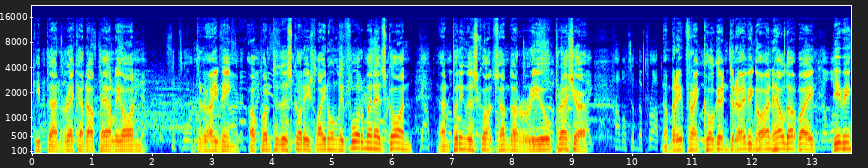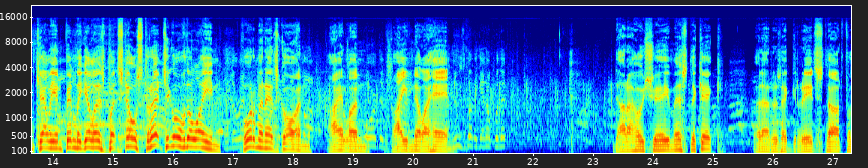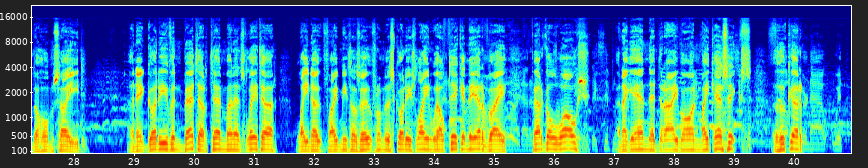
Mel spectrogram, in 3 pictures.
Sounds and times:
Speech: 0.0 - 21.4, 23.4 - 28.2, 28.9 - 40.9.

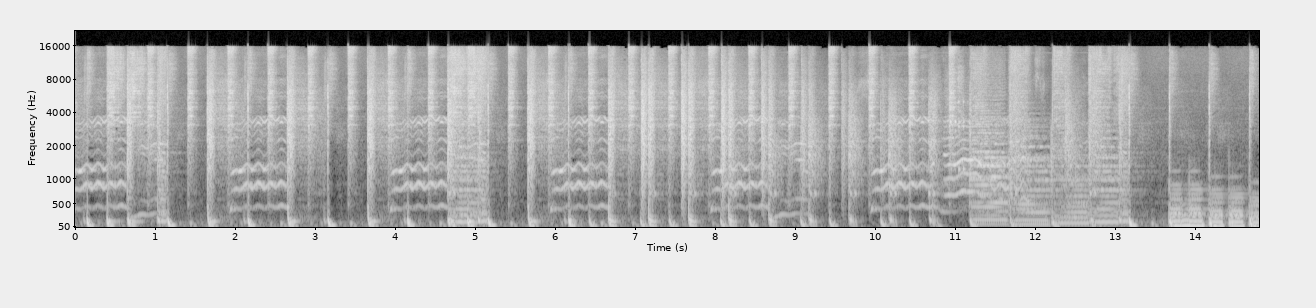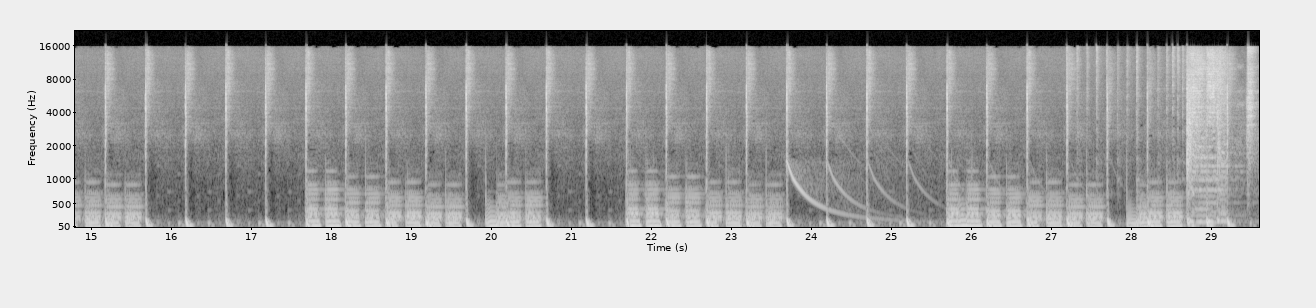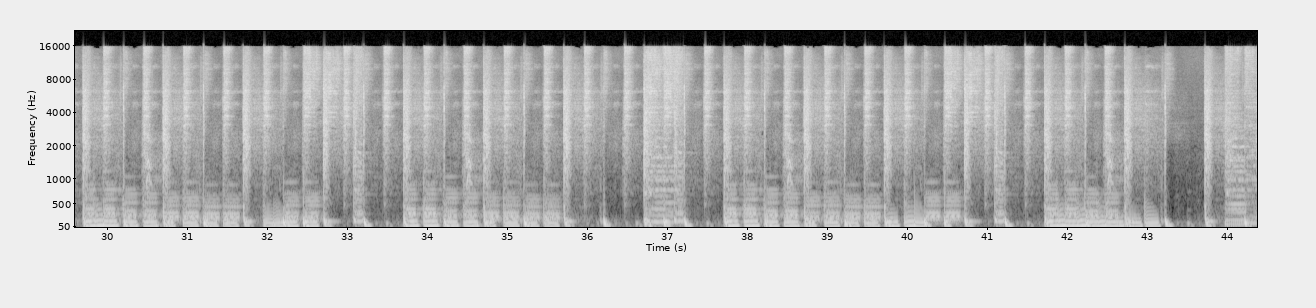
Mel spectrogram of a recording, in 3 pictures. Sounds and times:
Disco: 0.0 - 44.3.

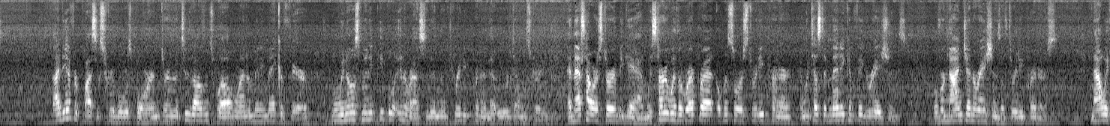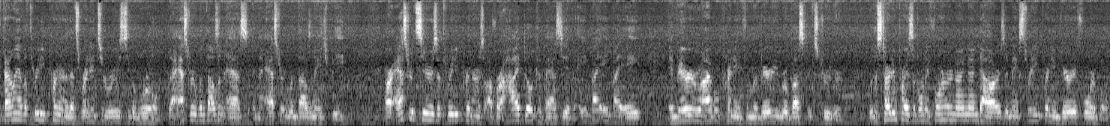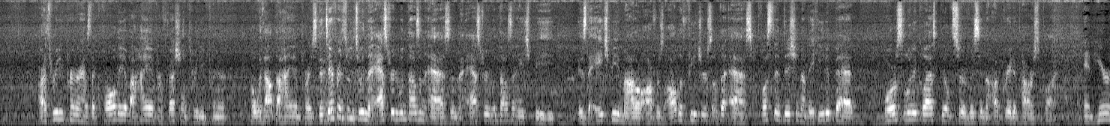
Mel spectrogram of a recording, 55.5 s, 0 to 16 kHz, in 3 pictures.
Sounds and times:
Speech: 0.8 - 55.5.

